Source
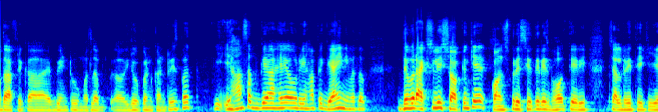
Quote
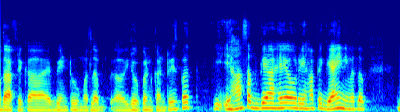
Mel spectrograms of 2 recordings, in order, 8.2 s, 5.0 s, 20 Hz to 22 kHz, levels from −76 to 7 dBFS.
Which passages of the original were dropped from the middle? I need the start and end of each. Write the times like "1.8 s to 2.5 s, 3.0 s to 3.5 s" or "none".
none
